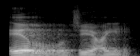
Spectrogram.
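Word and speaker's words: ارجعي: memang bukan kasroh asli, maka dilihat di sini ro-nya menjadi dibaca apa? Dibaca tafkhim. Oh, bacanya berarti menjadi irji'i. Ya, ulangi. Bacanya apa menjadi irji'i. Jadi dia nggak dibaca tarqiq.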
